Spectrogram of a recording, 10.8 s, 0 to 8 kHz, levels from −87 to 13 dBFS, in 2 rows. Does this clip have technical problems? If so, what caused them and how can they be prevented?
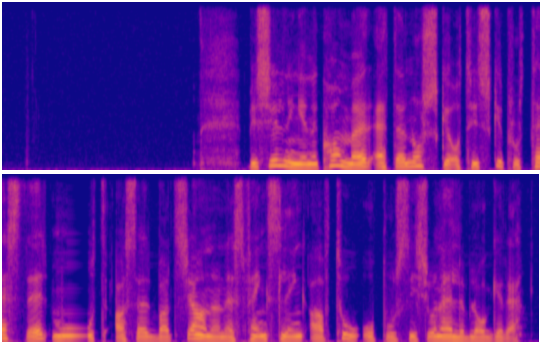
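Yes. A call audio freeze runs from 6.04 to 6.26 s, just after "tyske protester". The receiver stretches the last sound for about 0.2 s. Nothing is lost, but the speech arrives later. The likely cause is delayed packets emptying the jitter buffer. A steadier network path or a deeper adaptive jitter buffer would prevent it.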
